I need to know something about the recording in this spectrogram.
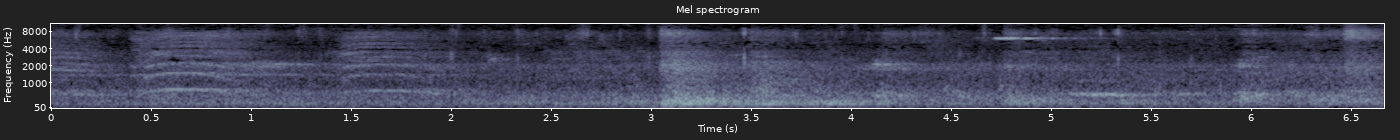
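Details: Mother street cat that has lost one of her kittens, meowing for attention: two short, arching meows in the first two seconds, followed by a thud and rustling handling noises.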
